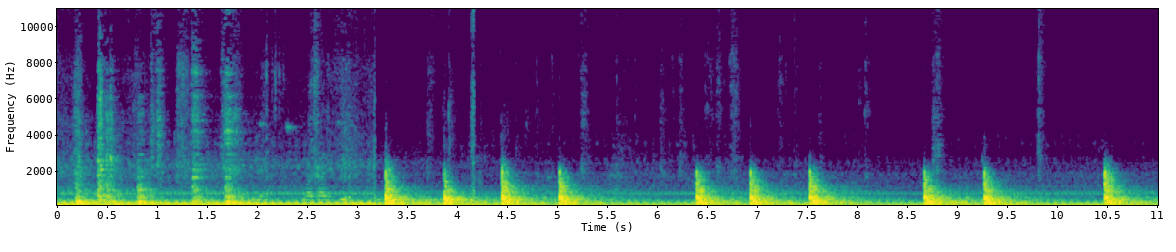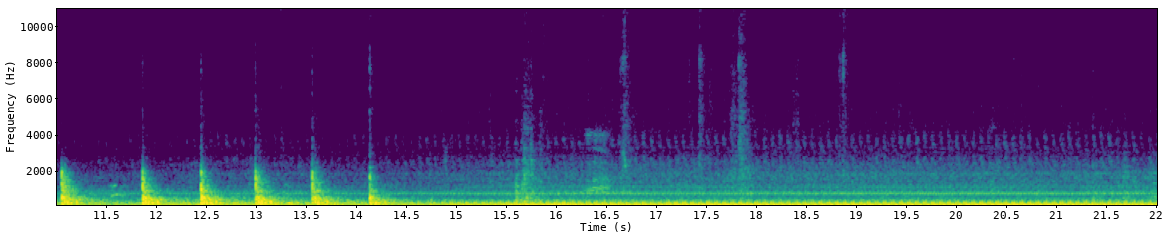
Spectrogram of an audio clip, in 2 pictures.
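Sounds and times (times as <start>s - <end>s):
boat engine idling hum: 0.0s - 22.0s
sharp hammer-like knocks: 3.2s - 5.5s, 6.4s - 9.8s, 10.4s - 14.5s.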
